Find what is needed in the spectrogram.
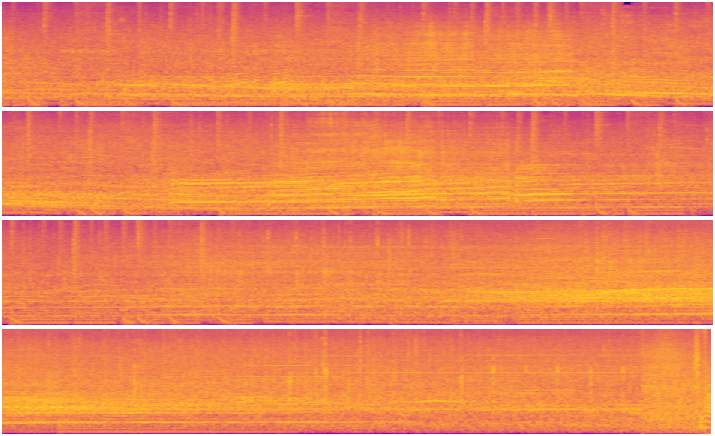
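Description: Racing motorcycle engines running, several at once, their pitch sliding down and climbing again over a few seconds at a time.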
